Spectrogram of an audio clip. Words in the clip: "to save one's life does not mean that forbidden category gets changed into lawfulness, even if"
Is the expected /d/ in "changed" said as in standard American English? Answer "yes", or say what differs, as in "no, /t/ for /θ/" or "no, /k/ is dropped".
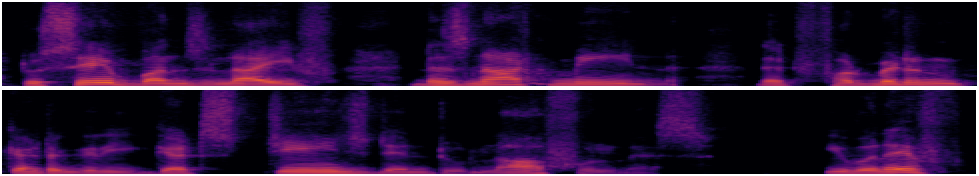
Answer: yes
